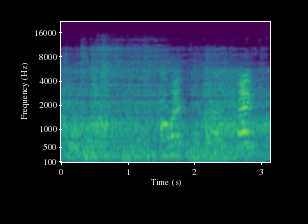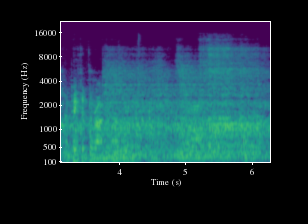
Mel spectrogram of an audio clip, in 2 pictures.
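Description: A video game explosion booms.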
